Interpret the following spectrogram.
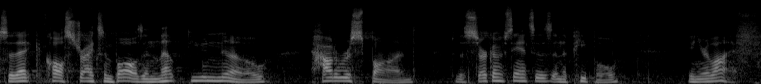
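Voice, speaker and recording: With ordinary pitch variation, a man uses an ordinary speaking voice. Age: 30s. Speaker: pastor. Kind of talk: sermon. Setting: church.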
